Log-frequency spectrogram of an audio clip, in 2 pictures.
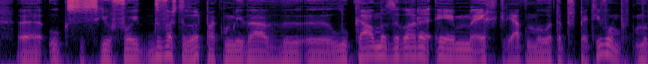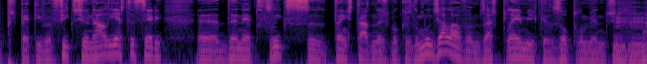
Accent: Porto, Porto District, Portugal; accent: Porto; como portuense

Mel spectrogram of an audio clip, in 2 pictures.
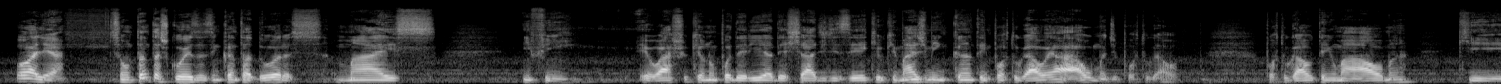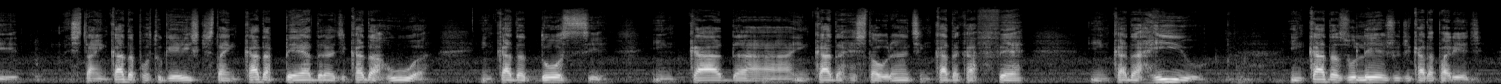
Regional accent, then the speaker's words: Brasília, Federal District, Brazil; also born or lived in Rio de Janeiro; E ambos viemos para Brasília crianças, ela com um ano, eu com cinco anos. Vivemos aqui as nossas vidas inteiras

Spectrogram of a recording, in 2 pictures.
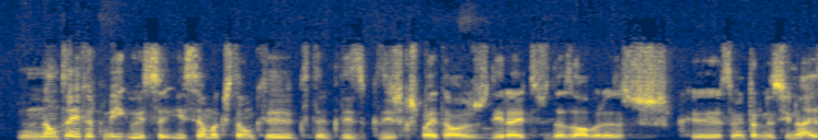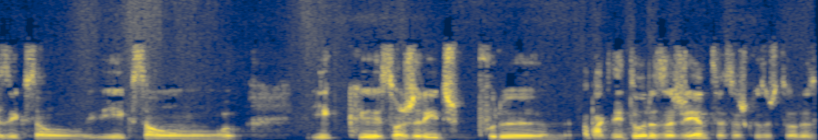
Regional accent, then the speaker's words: Portugal; sendo português

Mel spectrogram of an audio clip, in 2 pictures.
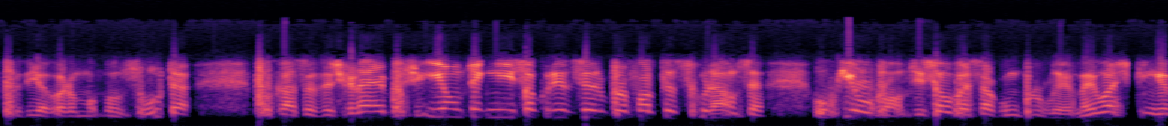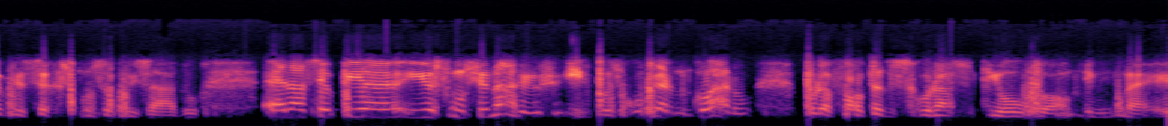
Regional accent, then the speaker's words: Porto, Norte, Portugal; Eu sou do Porto

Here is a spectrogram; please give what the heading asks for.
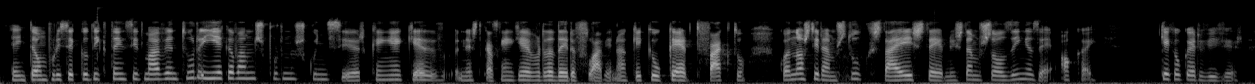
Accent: Porto, Norte, Portugal; moved away as an adult; also born or lived in Denmark / United States / Belgium / England; now in Fribourg, Switzerland; eu sou do Porto

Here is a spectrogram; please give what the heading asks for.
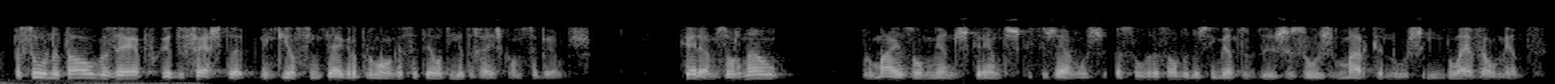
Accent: Azores, Portugal; born or raised there; moved away

